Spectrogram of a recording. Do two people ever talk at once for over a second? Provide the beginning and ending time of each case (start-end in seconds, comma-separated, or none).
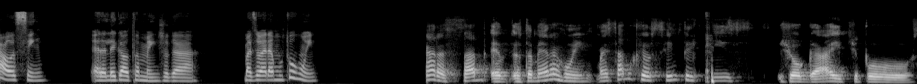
none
